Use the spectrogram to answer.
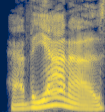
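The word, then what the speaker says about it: Havaianas: Javiana's, that's what it's pronounced, Javana's flip-flop.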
